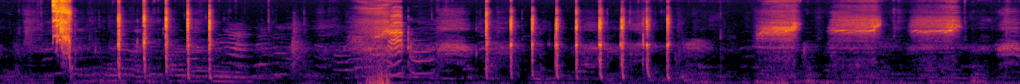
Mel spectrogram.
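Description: A parrot gives a run of sharp, clicking, harsh notes, a dozen quick pops and some gruff bursts, with talk-like squawks and a little background noise.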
